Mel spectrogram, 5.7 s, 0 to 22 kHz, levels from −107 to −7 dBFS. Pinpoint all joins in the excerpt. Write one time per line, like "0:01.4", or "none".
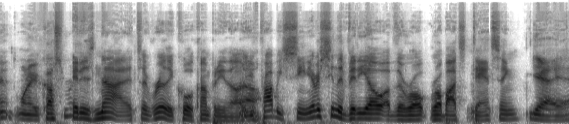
none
